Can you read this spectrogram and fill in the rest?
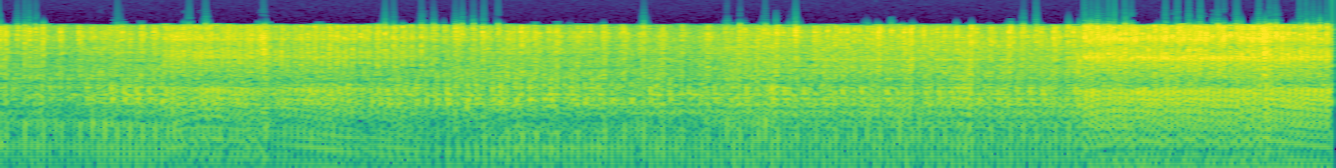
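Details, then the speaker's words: Lawn mower single-cylinder engine after fitting a new ignition coil and setting the timing; runs rough with irregular popping that gets harsher when revved, backfiring out the intake. "i've just put the new coil in and i realized that you can actually set the timing on these engines which is pretty cool i think i've got it going but now when i rev it up it starts to backfire out the"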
